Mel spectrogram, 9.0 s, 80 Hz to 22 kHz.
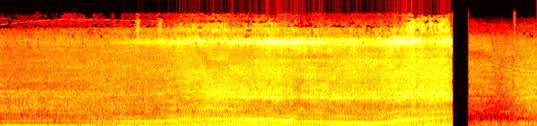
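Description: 4x4 SUV engine revving under load as it churns up a snowy slope with its wheels spinning. The pitch climbs, sags and climbs again. About seven and a half seconds in the sound cuts off abruptly, and a quieter, steady engine of another 4x4 follows.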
